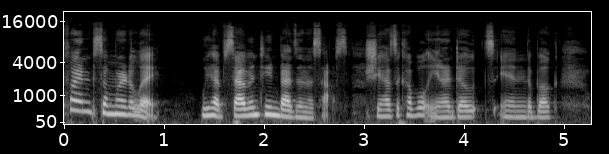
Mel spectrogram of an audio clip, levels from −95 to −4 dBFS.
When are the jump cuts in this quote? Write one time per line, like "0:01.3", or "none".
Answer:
0:03.0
